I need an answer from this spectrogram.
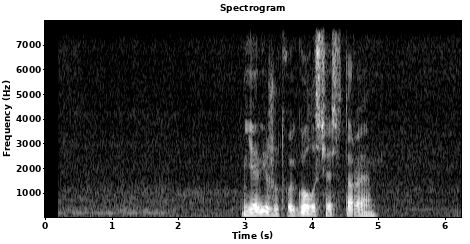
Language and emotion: Russian, neutral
